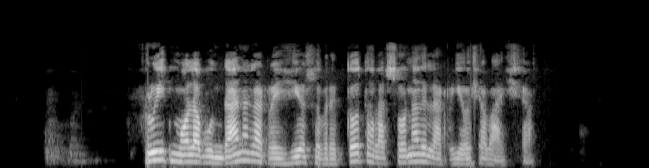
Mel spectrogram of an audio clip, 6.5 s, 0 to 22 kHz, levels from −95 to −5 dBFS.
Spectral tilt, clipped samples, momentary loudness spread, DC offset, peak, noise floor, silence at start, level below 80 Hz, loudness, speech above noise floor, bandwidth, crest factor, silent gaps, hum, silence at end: -5.5 dB/octave; under 0.1%; 10 LU; under 0.1%; -6 dBFS; under -90 dBFS; 1.45 s; -64 dBFS; -25 LUFS; over 65 dB; 7.8 kHz; 22 dB; none; none; 1.15 s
